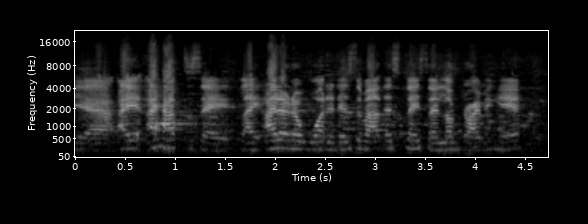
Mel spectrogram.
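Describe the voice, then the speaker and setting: A woman with a fairly high voice talks at a fairly quick pace over background music. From England. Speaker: racing driver. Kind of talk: casual chat. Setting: live show in a restaurant at a race event. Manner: animated.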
